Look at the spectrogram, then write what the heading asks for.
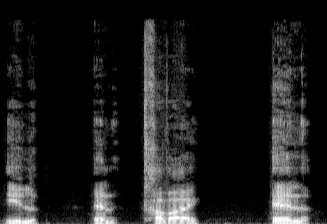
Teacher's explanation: notice the pronunciation we're not pronouncing the consonants at the end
